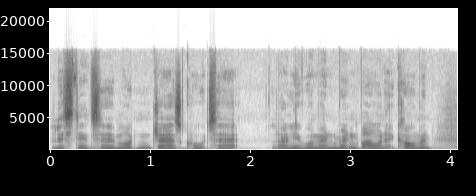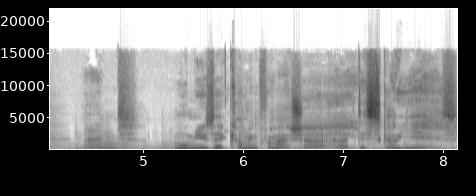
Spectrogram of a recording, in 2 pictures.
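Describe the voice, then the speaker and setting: Music plays in the background as a man with a fairly low pitch speaks at a moderate pace with ordinary pitch variation. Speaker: radio DJ and presenter. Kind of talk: radio interview host. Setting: studio.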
